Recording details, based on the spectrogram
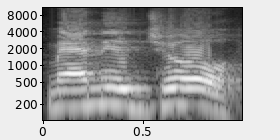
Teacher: Manager, means last R sound is never spoken in English countries or in English speaking countries, or English speaking people never pronounce the final R sound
